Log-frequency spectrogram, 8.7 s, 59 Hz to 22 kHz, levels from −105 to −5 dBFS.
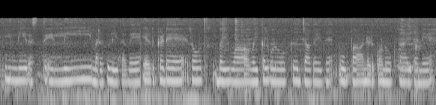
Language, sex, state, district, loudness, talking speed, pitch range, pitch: Kannada, female, Karnataka, Dakshina Kannada, -31 LUFS, 105 wpm, 210-235 Hz, 225 Hz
